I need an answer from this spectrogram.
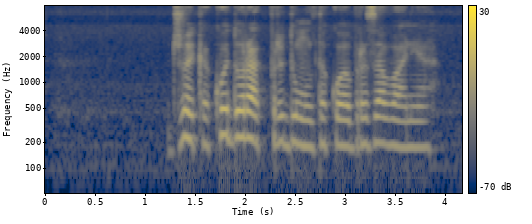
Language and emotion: Russian, neutral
